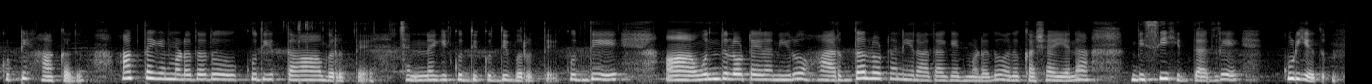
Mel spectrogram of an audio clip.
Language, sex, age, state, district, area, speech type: Kannada, female, 30-45, Karnataka, Mandya, rural, spontaneous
